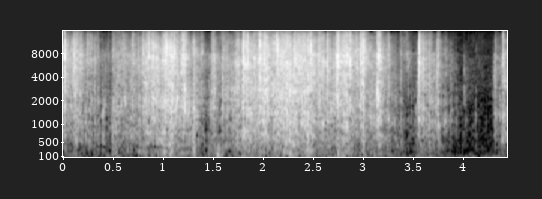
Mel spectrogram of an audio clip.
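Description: Thin black plastic bag crinkling and rustling in dense crackles as the air purifier's plastic-wrapped main filter is pulled out of its housing, easing briefly near the end.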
